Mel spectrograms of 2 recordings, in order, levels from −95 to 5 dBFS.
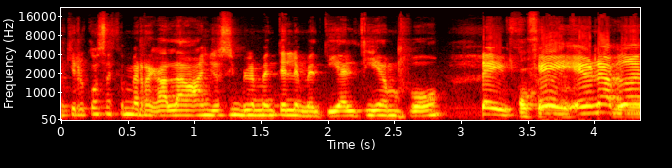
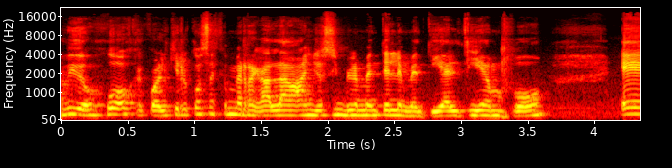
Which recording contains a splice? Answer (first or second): first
